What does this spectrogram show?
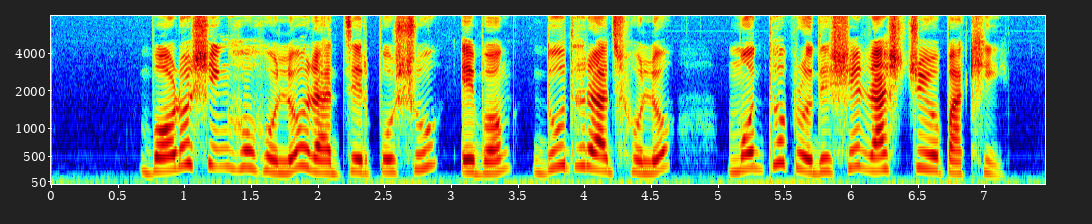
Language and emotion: Bengali, neutral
